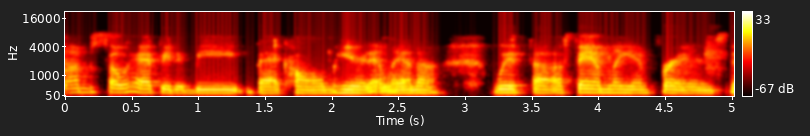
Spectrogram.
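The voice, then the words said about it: Slightly hoarse voice. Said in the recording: “I'm a little hoarse today from cheering for my team on Sunday.”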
